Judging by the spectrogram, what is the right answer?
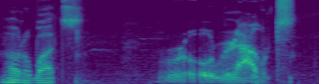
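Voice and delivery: whispered, breathy, only a light hint of character. Saying the catchphrase when asked for it: a bit like Optimus Prime. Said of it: "It's kinda like Optimus Prime a little bit".

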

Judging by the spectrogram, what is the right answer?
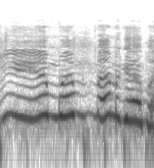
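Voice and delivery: very high, very slow, drawn-out whiny drawl. Explaining it was the other goblin, not the one asked about: mock-whiny goblin voice. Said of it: "Because he's whiny".

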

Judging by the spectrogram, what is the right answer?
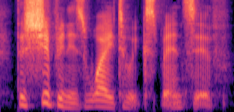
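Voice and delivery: plain reading voice

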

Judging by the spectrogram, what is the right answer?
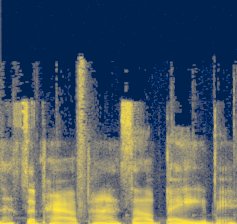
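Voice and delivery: put-on sassy voice.

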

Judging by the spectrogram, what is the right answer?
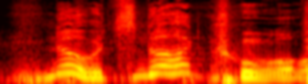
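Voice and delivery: high, slow, exaggerated mock scolding.

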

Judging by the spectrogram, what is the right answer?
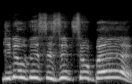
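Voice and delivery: very high, blaring, obnoxiously loud voice, acted. Recounting a silent bus scene from the episodes, obnoxiously loud Bulkhead voice. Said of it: "in it like an obnoxiously loud voice".

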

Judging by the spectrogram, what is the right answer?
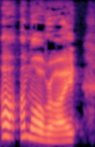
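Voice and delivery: put-on unhurried, easy-going Australian accent. Retelling how a woman answered a greeting, in an australian accent. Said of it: "she has this Australian accent".

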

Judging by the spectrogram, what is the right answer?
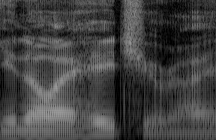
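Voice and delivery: flat, monotone delivery. Imitating a TV character who hates another character: monotone Gilfoyle voice. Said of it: "super, um, monotone".

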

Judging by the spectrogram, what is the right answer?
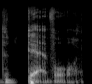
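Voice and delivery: eerie, creepy, breathy whisper. Retelling a movie scene where a character looks up: imitating a creepy delivery. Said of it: "creepily says".

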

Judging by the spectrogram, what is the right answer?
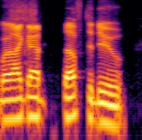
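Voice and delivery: plain

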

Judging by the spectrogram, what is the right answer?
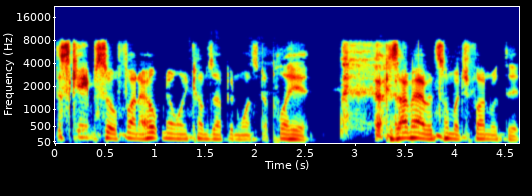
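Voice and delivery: stagey fake mutter to oneself, meant to be overheard. Acting out playing a game at work to draw customers: pretend muttering under breath. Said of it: "muttering things under your breath".

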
